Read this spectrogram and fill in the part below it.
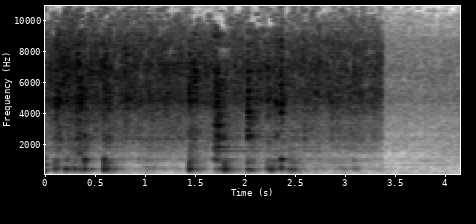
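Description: Onions frying in ghee in a pan for chicken biriyani, a steady hiss with clinks and scrapes of stirring, close and fairly loud, the sizzle dropping off sharply near the end.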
